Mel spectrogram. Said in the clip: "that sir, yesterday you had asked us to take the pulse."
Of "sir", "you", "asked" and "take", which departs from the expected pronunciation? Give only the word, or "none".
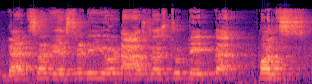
asked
